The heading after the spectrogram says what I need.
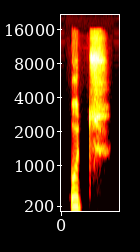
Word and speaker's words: août: Le 8e mois, c'est août. C'est le mois le plus facile à prononcer de l'année. Oû ce n'est pas à août. Non, c'est juste la leçon où hein. Ooût août.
